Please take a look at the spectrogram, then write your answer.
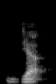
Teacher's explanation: നാവിന്റെ മധ്യഭാഗം മേലെ അണ്ണാക്ക്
